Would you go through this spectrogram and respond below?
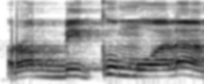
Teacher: makhraj dari mim ini terdapat di syafawi atau bibir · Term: idhar syafawi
